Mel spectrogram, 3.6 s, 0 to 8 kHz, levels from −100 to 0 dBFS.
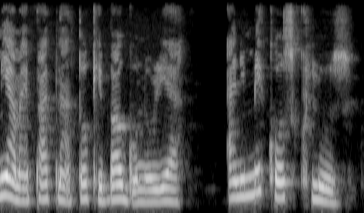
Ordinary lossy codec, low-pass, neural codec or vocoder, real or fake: none; 7.2 kHz; none; real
